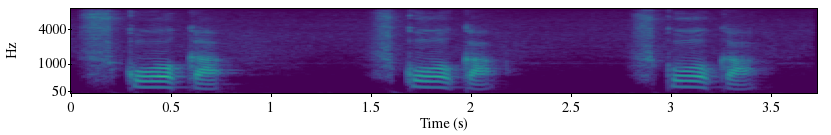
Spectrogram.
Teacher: In English, you would say Fukuoka. But in Japanese, it's that F is softer. It's almost like you're sighing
